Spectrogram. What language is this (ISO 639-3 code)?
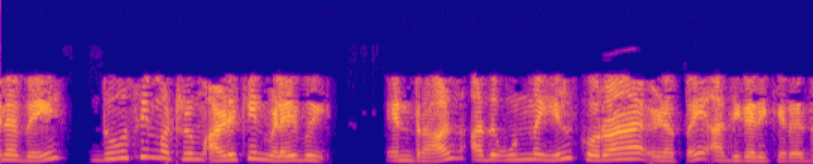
tam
